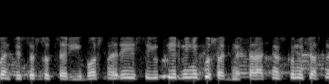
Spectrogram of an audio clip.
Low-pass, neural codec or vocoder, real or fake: 3.6 kHz; none; real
